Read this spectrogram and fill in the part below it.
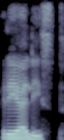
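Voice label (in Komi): "реалист", Komi, female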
